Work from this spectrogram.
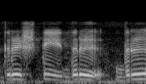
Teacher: ద కింద రుత్వం ఉంది ఉకారం రాకుండా ఇ కి ఉ కి మధ్యలో దృష్టి దృ దృ అని చెప్పాలి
